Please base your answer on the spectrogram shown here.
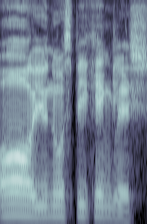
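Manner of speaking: put-on Indian accent. Retelling what a man said to him, imitating an Indian accent. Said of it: "this Indian man saying to me".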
